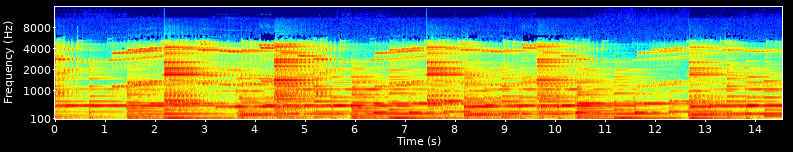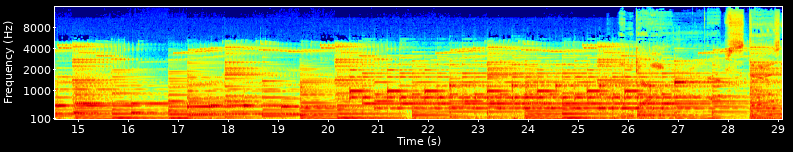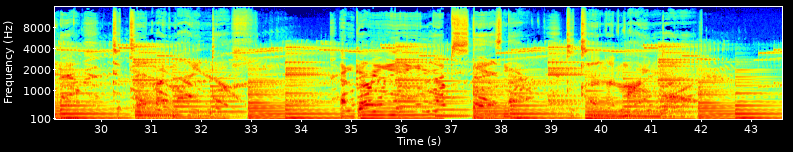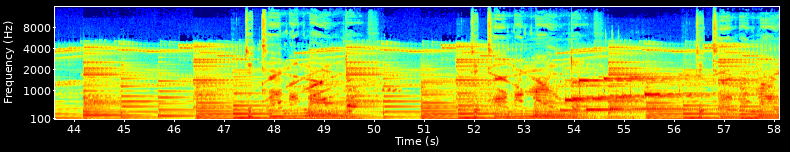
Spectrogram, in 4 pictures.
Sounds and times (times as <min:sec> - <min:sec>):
Music: 0:00.0 - 0:58.1.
